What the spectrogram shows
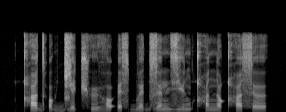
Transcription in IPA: qʰ ɛ d ʔ ɔ ɡ d͡ʑ ə t͡ʃʰ ʉ ɦ ɔ ʔ ɛ s b ɛ ɡ z ə n zʲ ʉ n qʰ ə n ʉ qʰ ɛ s ə

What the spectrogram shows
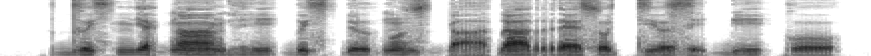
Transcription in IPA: d ɯ sʲ nʲ a ɠ ã ɡʱ i ɠ ɯ sʲ ɗ ɯ ɠ õ z ɠ a̰ ɗ a r ɛ s o tʲ ɤ z ḭ ɠ i k o

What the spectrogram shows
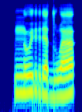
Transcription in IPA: n u rʲ a d w ɐ

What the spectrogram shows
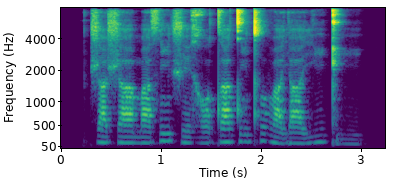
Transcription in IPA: t͡ʃ a˨ ʃ aː˨ m a˨ s ĩ˦ ʃ e˨ ɣ ɔ˨ t a˦ t ĩ˦ tʰ ʊ˦ β a˨ j aː˨ j iː˦ kʼ iː˨

